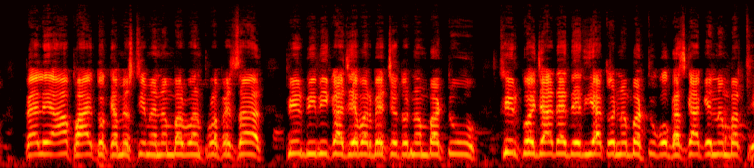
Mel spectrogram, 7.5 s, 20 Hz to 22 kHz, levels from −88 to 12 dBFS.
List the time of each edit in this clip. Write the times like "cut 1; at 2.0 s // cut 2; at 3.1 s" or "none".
none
